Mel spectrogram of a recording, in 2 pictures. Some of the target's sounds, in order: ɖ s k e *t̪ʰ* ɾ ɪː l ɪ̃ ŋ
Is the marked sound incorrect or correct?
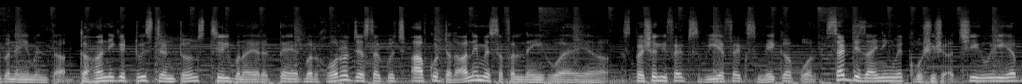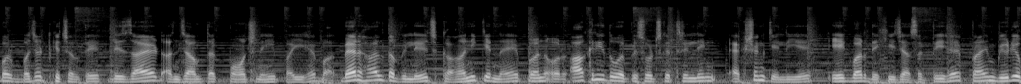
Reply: correct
